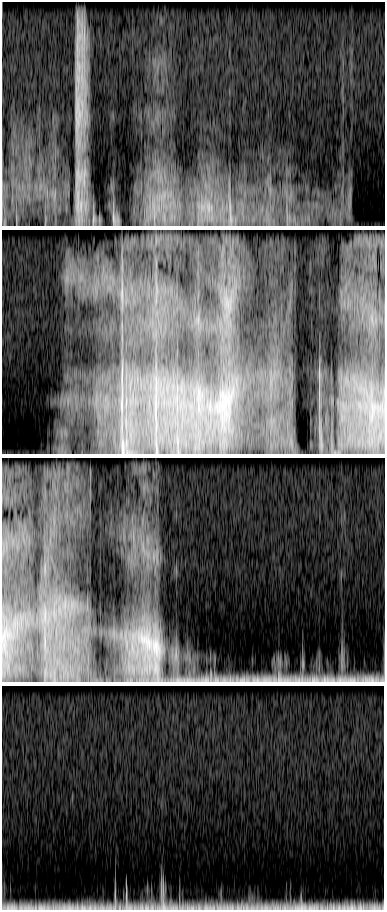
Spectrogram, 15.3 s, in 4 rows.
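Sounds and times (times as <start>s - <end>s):
ear cleaning scratchy rubbing: 4.5s - 9.3s
steady low rumble: 8.6s - 15.2s.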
